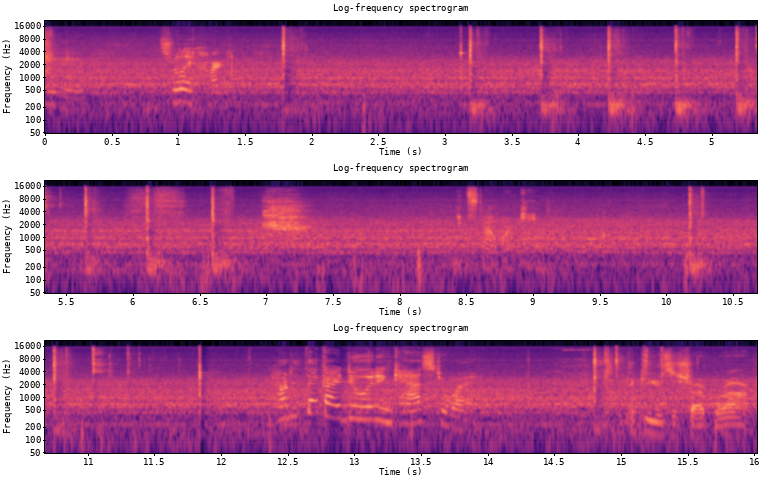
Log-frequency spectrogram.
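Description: A coconut knocks against concrete.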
